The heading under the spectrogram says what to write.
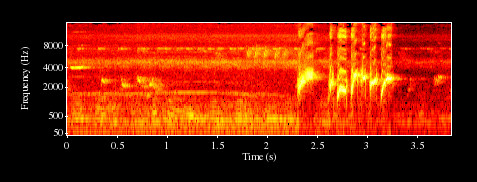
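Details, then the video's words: Red-whiskered bulbul lure song in the morning, long twisted double voice sung hard: a sudden phrase of loud fluty warbles, about six notes dipping and rising, with soft distant chirps and insect-like hiss before it. "Luyện chào mào hót sáng 2020, Giọng kép xoắn dài hót căng, Chào mào mồi gọi bổi hót hay"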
